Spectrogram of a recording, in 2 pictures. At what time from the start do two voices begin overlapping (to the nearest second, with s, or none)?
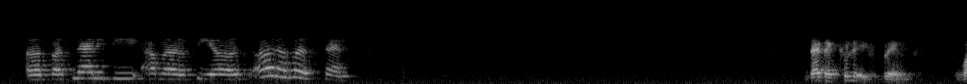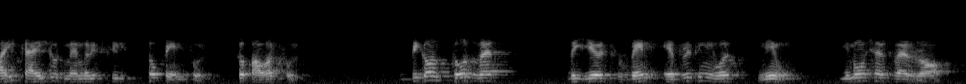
none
